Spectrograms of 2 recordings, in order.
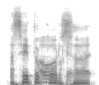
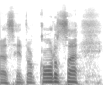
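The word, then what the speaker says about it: Assetto Corsa: the 16th of January aeto Corsa Evo as we've decided we're going to call it because it's an Italian company and aeto Corsa is an Italian word and therefore it's um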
